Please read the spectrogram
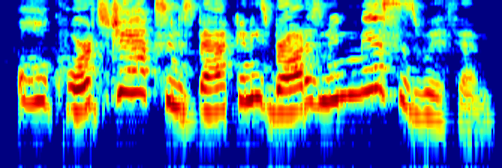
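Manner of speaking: mild excited call; calling the news. Acted. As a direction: spread the news to everyone. Miners calling across the stream.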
